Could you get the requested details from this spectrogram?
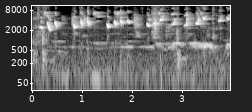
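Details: Long-tailed shrike imitating a sparrow in fighting mood. Short phrases of bright, slurred chirps are delivered in quick clusters about every three-quarters of a second. A soft, steady low tone runs underneath.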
